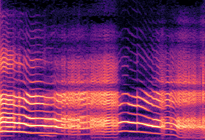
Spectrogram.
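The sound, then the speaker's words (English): A voice imitates a snake noise with one long, loud, whining wail that wavers and dips in pitch for about two seconds, a breathy hiss riding on top, with no words spoken. “And I wanted to see how long I could make the snake noise.”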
